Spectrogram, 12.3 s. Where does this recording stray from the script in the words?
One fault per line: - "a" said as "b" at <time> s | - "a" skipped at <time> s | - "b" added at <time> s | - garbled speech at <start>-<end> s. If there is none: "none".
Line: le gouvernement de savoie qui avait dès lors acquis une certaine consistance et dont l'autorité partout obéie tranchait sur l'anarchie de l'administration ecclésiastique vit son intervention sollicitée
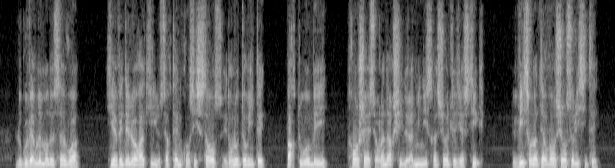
none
